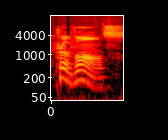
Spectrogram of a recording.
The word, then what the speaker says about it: Provence: We're from France, so it's Provence.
